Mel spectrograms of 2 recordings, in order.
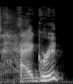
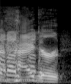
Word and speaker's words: Hagrid: as Hagrid mhm yeah I I like that you say it right but your spelling in your notes my my phone kept auto correcting to hagger no it's not even like mik hagger oh hagard like he's like hagard I gave up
